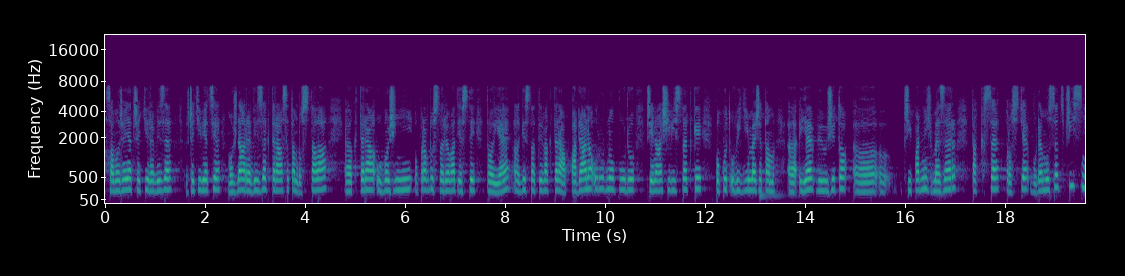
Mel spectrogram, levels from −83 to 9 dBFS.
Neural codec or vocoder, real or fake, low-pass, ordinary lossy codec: none; real; 7.2 kHz; none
